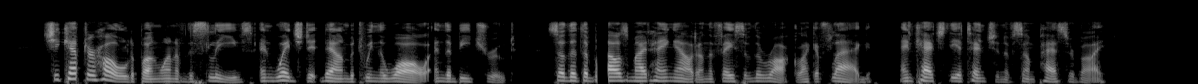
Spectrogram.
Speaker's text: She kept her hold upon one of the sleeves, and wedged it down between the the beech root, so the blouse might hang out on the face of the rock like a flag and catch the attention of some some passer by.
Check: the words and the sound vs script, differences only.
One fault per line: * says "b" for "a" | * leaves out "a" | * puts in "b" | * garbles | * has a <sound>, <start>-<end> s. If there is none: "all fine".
* puts in "wall and"
* puts in "that"
* has a dropout, 6.0-6.1 s
* leaves out "some"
